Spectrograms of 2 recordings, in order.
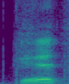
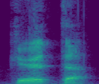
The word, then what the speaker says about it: Goethe: Wolfgang von, oh, you all know how to pronounce his last name by now, don't you? Goethe. Let's do it. Goethe. Goethe.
